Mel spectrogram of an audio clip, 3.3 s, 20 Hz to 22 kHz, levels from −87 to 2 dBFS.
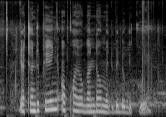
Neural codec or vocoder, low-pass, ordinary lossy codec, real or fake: none; none; none; real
